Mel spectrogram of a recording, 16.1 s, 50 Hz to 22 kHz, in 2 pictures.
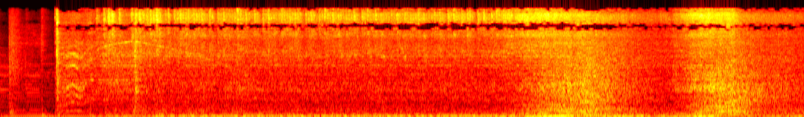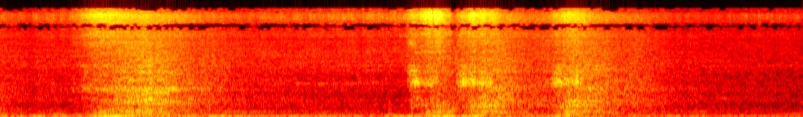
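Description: Dodge 360 V8 engine with a four-barrel carburettor running at idle, its throttle blipped about five times so that it revs up and drops back each time.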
